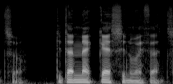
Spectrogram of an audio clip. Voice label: "neges", Welsh

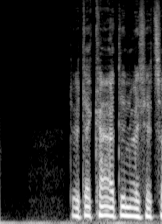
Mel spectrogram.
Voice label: "cad", welsh

